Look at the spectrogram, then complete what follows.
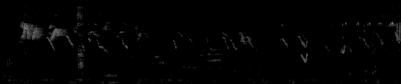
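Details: Grey francolin chicks being reared, giving rapid high-pitched peeps, thin and downward-sliding, roughly three a second, fairly irregular, over a faint low hum.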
